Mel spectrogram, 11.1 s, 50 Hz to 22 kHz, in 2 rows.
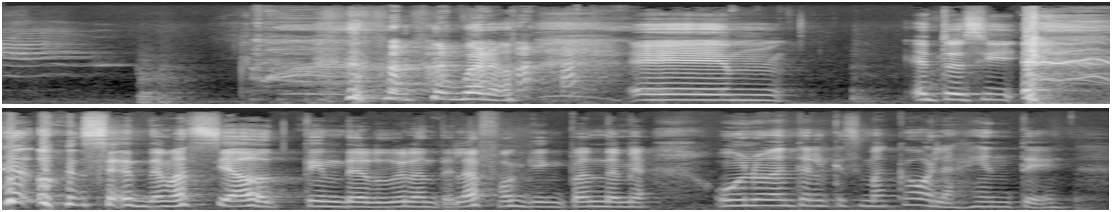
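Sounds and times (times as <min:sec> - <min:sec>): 
cat meowing: 0:00.0 - 0:00.7
laughter: 0:01.2 - 0:03.1
speech: 0:02.2 - 0:04.0, 0:04.6 - 0:11.0.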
